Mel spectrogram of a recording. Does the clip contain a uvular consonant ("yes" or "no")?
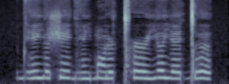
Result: no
